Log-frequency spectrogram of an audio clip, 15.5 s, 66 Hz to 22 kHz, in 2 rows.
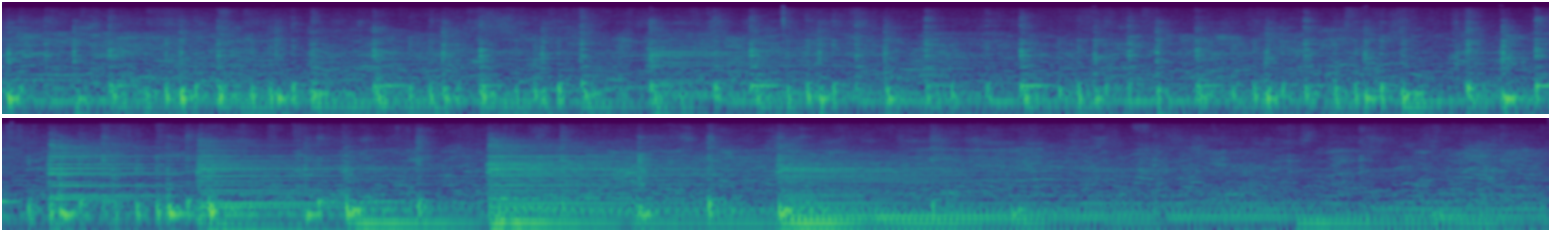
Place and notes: C/ Major, Bellcaire d'Empordà, Girona, Espagne - Belcaire d'Emporda - Espagne - Restaurant L'Horta
Belcaire d'Emporda - Espagne
Restaurant L'Horta
Ambiance du soir avec des "vrais" musiciens
Prise de sons : JF CAVRO - ZOOM H6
